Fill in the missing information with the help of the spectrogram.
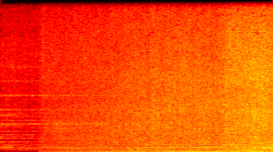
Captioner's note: water rushing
